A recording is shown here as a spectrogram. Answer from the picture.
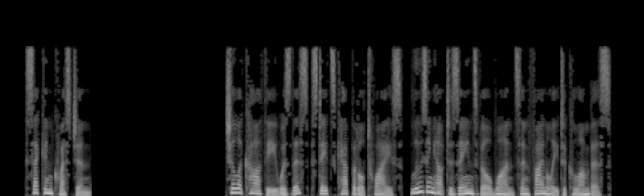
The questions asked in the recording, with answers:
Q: Chillicothe was this state's capital twice, losing out to Zanesville once and finally to Columbus.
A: Ohio.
